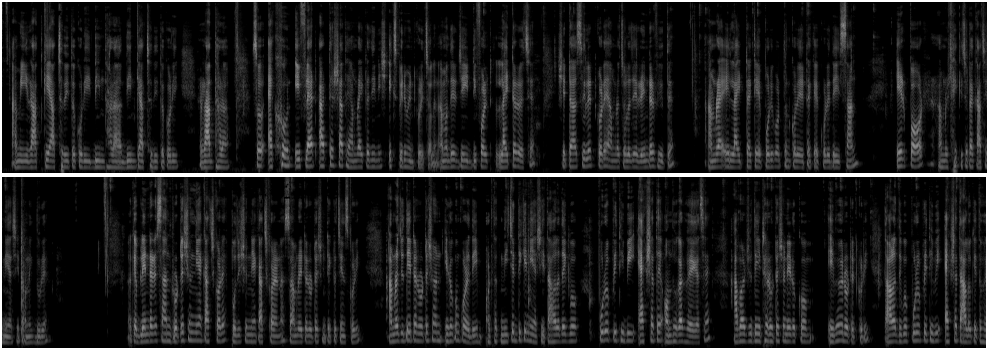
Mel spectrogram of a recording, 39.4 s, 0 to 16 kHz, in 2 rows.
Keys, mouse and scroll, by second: 5.6 scroll down 1, 5.8-7.2 middle drag, 7.2-7.6 scroll down 2, 7.9-8.5 scroll up 3, 9.4 click, 10.1-11.6 shift+middle drag, 11.6 click, 12.7 scroll down 2, 13.0-13.4 middle drag, 13.4-13.7 scroll up 4, 13.9-14.9 shift+middle drag, 14.9 click, 15.9 click, 16.6-17.0 scroll down 2, 17.0-17.7 middle drag, 17.7 g, 20.0-20.7 scroll down 2, 20.7 g, 22.0-22.7 scroll up 5, 22.7 shift+middle click, 23.4-24.0 scroll up 2, 24.0 middle click, 24.6 g, 30.2-33.3 middle drag, 33.6-34.0 scroll down 3, 34.0 middle click, 34.5 g, 36.7-39.3 middle drag.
